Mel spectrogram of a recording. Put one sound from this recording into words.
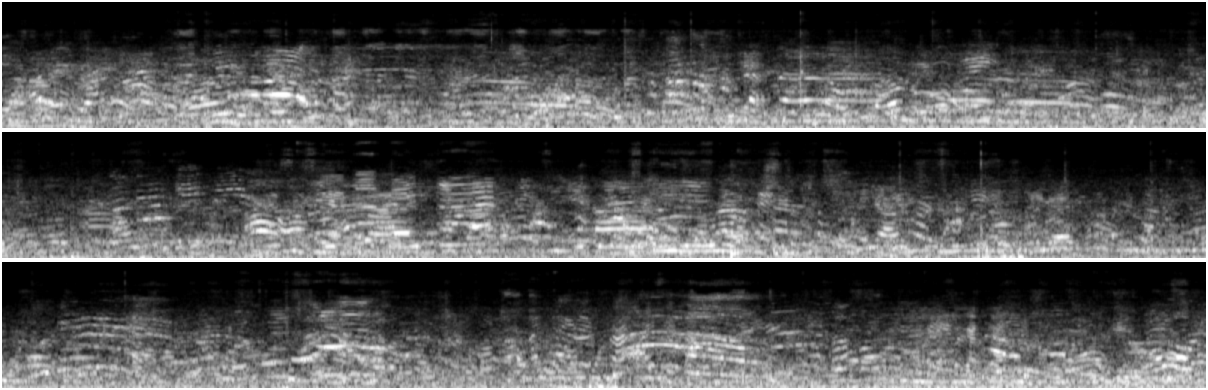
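A crowd of children and adults chatters and calls out outdoors.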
